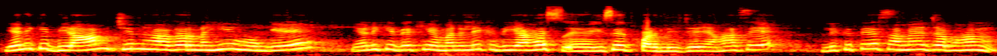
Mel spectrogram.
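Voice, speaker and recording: A woman with a high, light voice teaches a grammar lesson. She talks patiently, repeats her points and keeps checking that her listeners follow. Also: normal speed, a bit bright, a little hiss or hum. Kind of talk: explaining a Hindi grammar lesson.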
